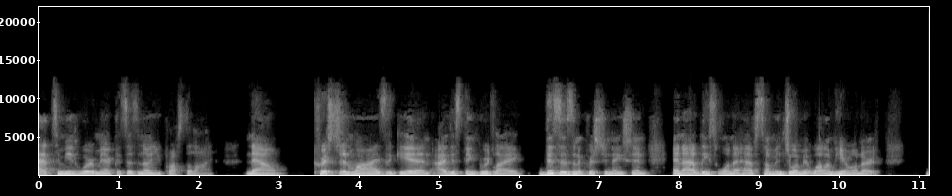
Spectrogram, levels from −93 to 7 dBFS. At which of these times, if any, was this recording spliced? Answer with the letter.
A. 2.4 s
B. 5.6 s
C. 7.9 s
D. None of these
B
